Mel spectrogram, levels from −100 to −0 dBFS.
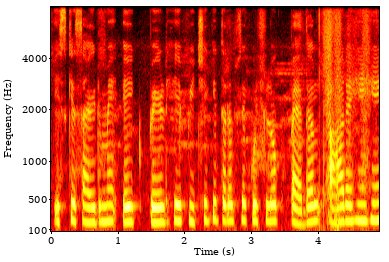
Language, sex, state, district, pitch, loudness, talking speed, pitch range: Hindi, female, Himachal Pradesh, Shimla, 210 Hz, -19 LUFS, 195 wpm, 200-220 Hz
